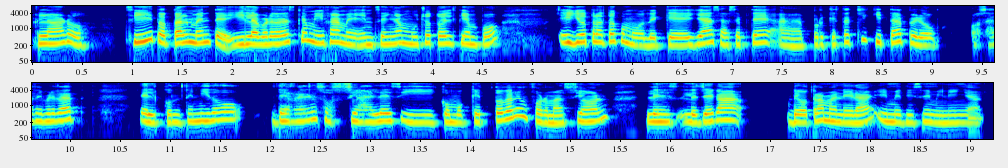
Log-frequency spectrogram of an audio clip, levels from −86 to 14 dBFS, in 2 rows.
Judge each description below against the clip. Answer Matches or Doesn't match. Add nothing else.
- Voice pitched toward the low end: Doesn't match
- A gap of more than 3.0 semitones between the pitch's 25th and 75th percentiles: Matches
